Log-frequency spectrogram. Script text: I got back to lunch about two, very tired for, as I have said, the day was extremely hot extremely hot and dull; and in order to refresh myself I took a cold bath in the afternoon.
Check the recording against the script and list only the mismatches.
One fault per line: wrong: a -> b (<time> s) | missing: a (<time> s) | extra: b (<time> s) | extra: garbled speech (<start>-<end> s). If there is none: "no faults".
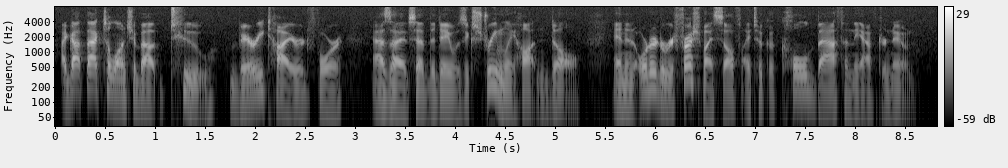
missing: extremely hot (4.8 s)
